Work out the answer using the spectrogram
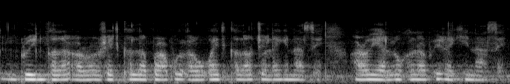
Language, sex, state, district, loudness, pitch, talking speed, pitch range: Nagamese, female, Nagaland, Dimapur, -18 LUFS, 225 Hz, 225 wpm, 220-225 Hz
